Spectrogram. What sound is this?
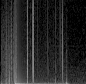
The sound of a stylus hitting the surface of a record, and then fitting into the groove.
noise, record, needle-drop, analog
